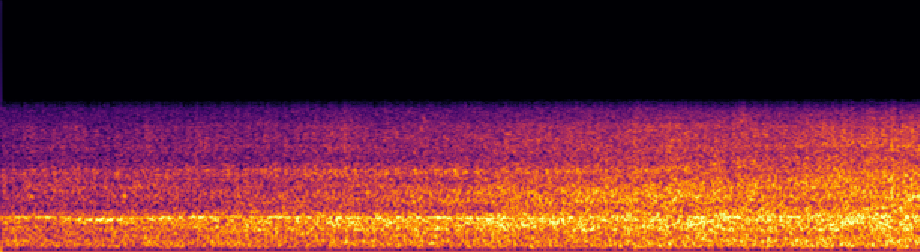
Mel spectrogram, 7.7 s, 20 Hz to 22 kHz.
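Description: Petrol engine of a Class 47-style miniature-railway locomotive running steadily as it pulls its carriages along the track, with a constant hum through it. It grows gradually louder as the train draws near.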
